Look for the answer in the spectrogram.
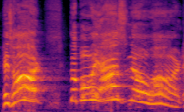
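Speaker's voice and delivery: high, booming movie-villain shout; hammy villain roar. Acted. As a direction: bellow it to a roaring arena, stretched out. Acting Bill roaring to the crowd.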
